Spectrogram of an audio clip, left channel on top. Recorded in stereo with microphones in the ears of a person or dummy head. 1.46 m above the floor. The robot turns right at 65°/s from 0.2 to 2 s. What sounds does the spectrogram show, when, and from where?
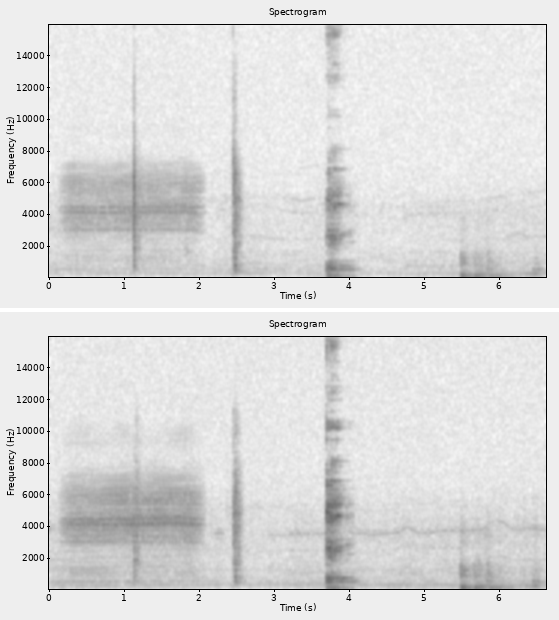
1.1 s breathing: 80° left, 1.8 m; by 2.6 s 35° left (ahead or behind), 1.8 m
3.7 s a clunk: 50° right (ahead or behind), 4 m
5.5 s a running tap: 25° right (ahead or behind), 1.1 m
